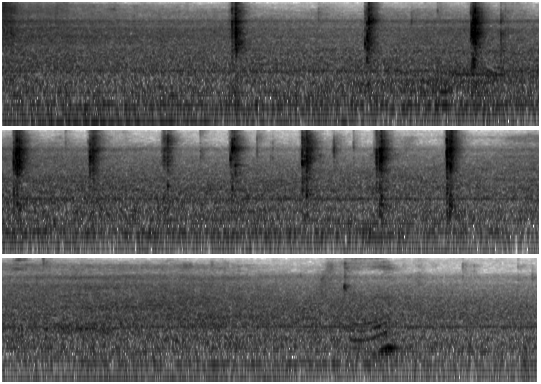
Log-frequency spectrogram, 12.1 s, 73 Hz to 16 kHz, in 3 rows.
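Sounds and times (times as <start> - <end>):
steady background hum: 0.0 - 12.0.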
